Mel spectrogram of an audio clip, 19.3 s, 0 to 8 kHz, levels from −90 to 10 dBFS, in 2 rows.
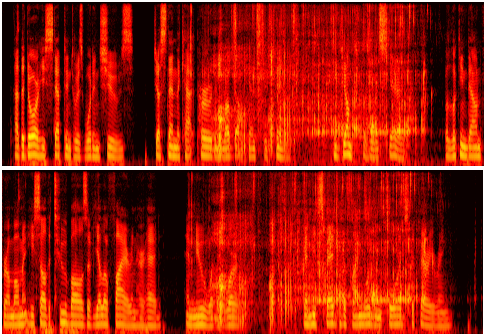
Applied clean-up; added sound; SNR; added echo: neural mask model RNNoise.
